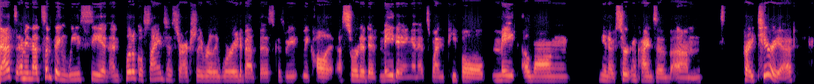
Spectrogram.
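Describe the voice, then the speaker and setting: A woman with an American accent, medium pitch, very fast pace and ordinary pitch variation, in a dry, close sound with no echo. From upstate New York. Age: 40s. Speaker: political science professor. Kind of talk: interview conversation.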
